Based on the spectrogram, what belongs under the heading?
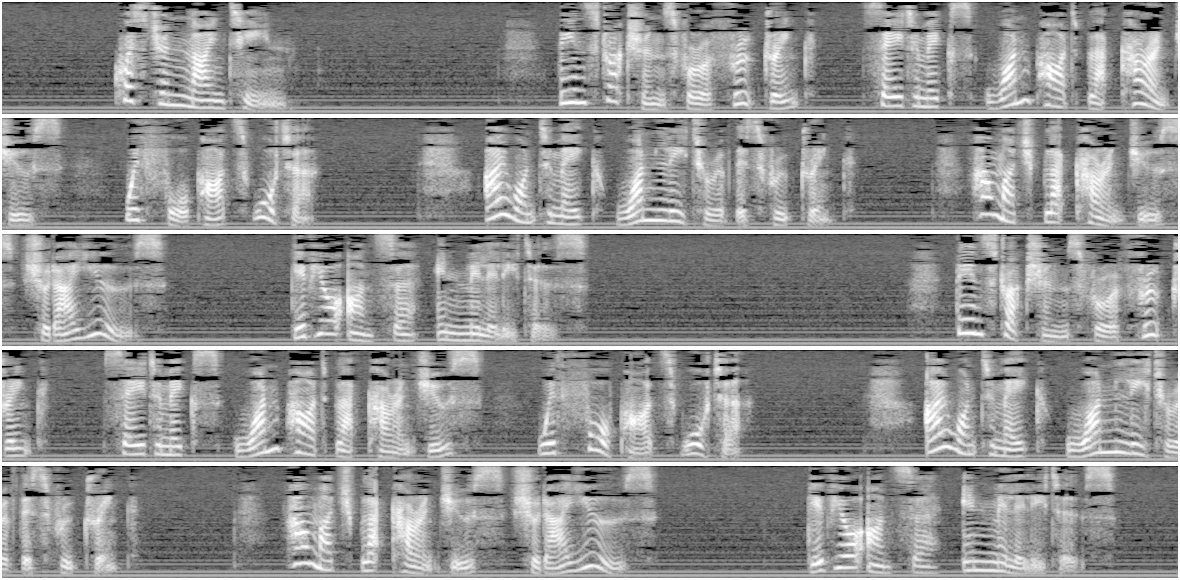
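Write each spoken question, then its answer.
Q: How much blackcurrant juice should I use?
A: 200 ml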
